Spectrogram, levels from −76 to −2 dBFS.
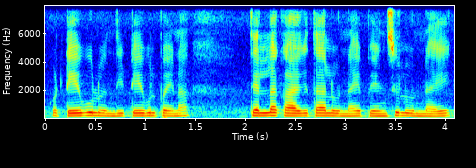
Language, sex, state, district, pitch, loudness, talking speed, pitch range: Telugu, female, Telangana, Hyderabad, 190 Hz, -15 LUFS, 130 wpm, 180-195 Hz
